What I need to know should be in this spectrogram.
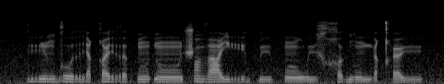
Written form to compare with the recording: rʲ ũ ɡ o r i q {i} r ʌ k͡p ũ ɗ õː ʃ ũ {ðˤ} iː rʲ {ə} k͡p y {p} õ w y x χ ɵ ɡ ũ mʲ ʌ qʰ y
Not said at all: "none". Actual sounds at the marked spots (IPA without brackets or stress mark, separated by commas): y, ðˤ, ɵ, p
